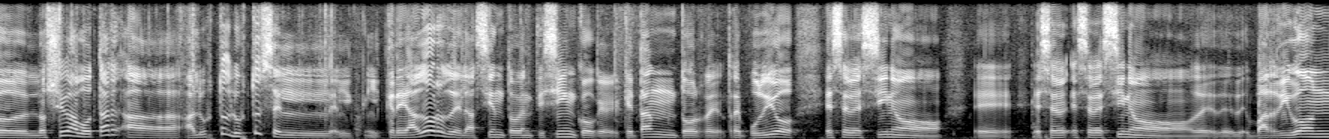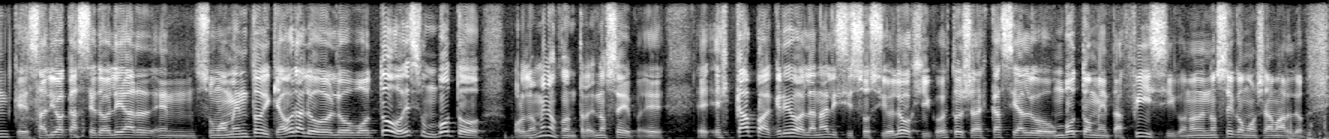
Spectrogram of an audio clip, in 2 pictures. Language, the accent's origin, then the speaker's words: Spanish; Buenos Aires, Argentina; Yo soy porteño, yo soy de esta ciudad.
